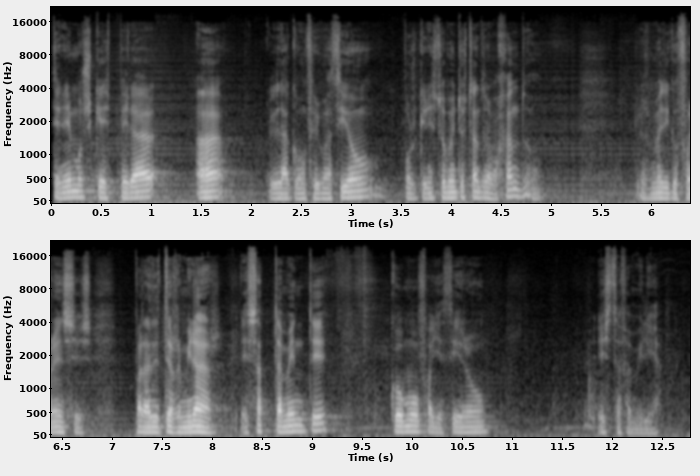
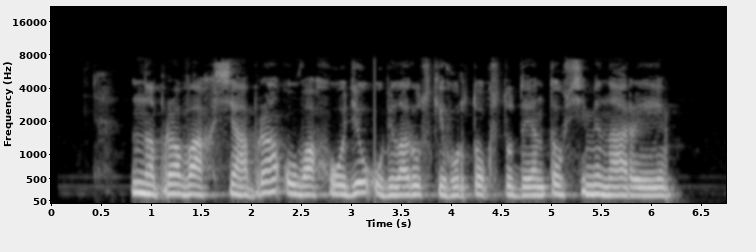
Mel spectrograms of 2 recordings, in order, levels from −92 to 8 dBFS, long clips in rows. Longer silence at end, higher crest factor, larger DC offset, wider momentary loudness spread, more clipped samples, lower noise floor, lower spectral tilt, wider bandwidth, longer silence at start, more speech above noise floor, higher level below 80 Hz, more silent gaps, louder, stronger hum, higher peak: second, 0.3 s vs 0.55 s; about the same, 18 dB vs 14 dB; neither; first, 16 LU vs 5 LU; neither; second, -46 dBFS vs -52 dBFS; second, -6.5 dB/octave vs -8 dB/octave; first, 19 kHz vs 7.4 kHz; second, 0 s vs 0.8 s; second, 31 dB vs 38 dB; first, -42 dBFS vs -56 dBFS; neither; about the same, -17 LUFS vs -15 LUFS; neither; about the same, 0 dBFS vs 0 dBFS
